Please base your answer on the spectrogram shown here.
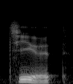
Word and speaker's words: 지읒: Z has the same as 지읒.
